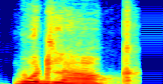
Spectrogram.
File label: "woodlark", Indian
